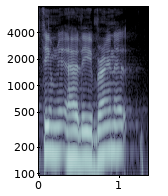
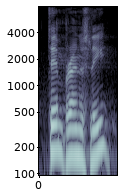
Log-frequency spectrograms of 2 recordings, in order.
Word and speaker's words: Tim Berners-Lee: So as team Lee Brenner, well, I have to pronounce his name or correct, Tim Berners-Lee, and he's the inventor of the www protocol.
